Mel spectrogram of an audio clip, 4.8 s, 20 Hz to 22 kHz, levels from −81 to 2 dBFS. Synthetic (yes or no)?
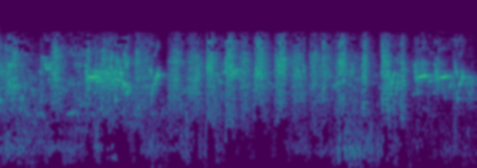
no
